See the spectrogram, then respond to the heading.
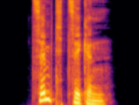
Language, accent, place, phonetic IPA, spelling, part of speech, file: German, Germany, Berlin, [ˈt͡sɪmtˌt͡sɪkn̩], Zimtzicken, noun, De-Zimtzicken.ogg
- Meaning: plural of Zimtzicke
